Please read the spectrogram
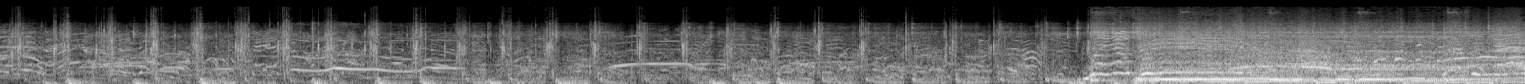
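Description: Concert crowd singing along over a steady beat of sharp hits about twice a second. A little before the end the full band comes back in much louder.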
